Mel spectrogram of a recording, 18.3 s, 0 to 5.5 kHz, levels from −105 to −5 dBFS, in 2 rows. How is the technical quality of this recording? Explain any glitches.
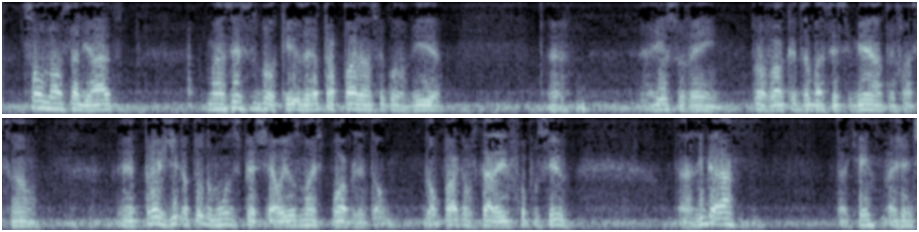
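No glitches or faults are audible.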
